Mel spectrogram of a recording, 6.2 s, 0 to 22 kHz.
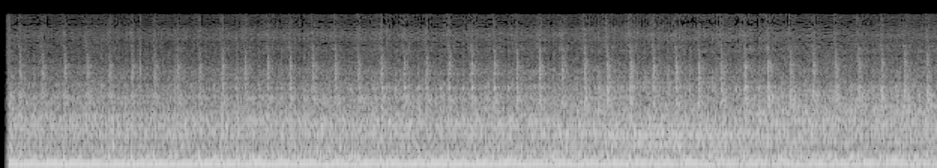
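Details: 2003 Ford Mustang Cobra at idle: quick, even ticking that follows engine speed, louder underneath from echoing into the cat; a failing cam roller caused by clogged catalytic converters backing heat and carbon into the engine, cats since removed.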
